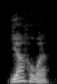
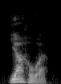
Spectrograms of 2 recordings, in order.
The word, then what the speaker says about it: Yahowah: Yahowah, Yahowah, the proper pronunciation of Yahowah, God's personal and proper name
